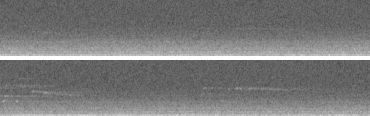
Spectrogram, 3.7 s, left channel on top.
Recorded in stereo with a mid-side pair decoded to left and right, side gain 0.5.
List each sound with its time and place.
Only background noise.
